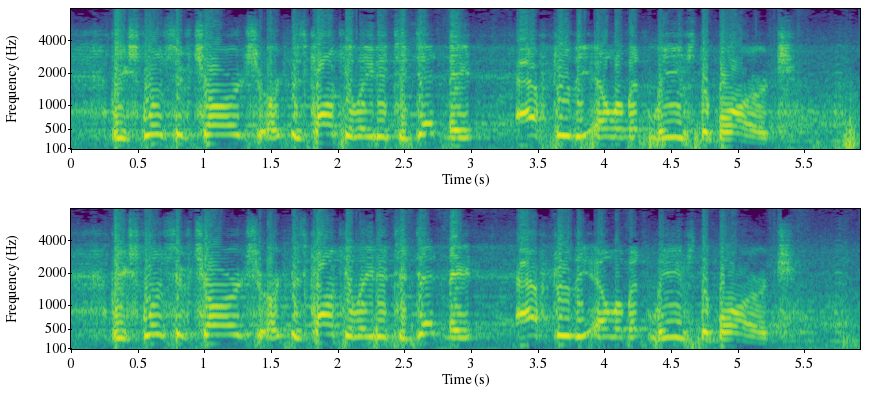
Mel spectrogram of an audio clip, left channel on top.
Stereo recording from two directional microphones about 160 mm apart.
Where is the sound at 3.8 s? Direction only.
50° left (ahead or behind).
